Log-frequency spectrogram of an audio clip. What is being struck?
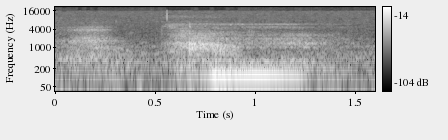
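Nothing is struck.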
